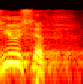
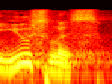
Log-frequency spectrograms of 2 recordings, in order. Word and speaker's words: Yusuf: la my name is Yousef can you say Yousef who you say Yousef you're very good I wish You' teach my wife she keeps mispronouncing it she calls me useless hamdulillah now how many of you were in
